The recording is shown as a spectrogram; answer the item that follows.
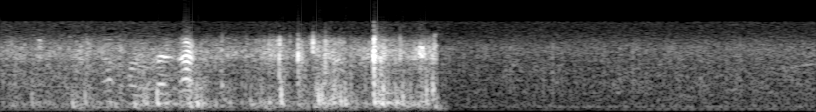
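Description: Brief indistinct shouts and clatter that cut off abruptly a little over two seconds in, leaving only the old soundtrack's steady hiss.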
